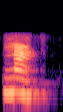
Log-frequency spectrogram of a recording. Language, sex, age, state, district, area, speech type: Odia, female, 18-30, Odisha, Subarnapur, urban, conversation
